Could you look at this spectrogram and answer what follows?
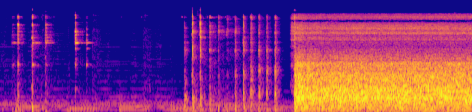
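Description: Light metal clinks and taps of tools on the hydraulic gear pump's housing over background music. About three seconds in, a loud steady hiss of a gas torch flame heating the pump housing starts abruptly.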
